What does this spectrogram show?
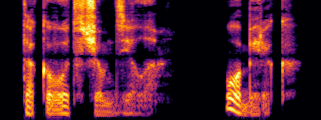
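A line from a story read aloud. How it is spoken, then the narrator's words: Quiet. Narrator (Russian): тихо произнес Мартин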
